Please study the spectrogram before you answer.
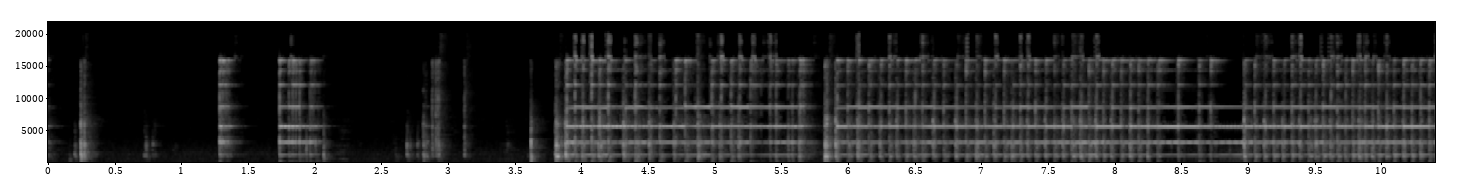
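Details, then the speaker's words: Black Forest Postman's clock with alarm, no known maker, dated 1840 by an expert (owner estimated 1850–1880), after bell post tightened with tape on threads: a few hesitant ticks and taps, then loud sustained bright ringing about four strikes a second; alarm rings normally, louder. "Would that wake you up? I'll put it on the table and see what it does. Like I said, it is louder."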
